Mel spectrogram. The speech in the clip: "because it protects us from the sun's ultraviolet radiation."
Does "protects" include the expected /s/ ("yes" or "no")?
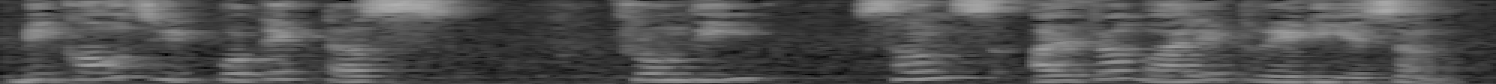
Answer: no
